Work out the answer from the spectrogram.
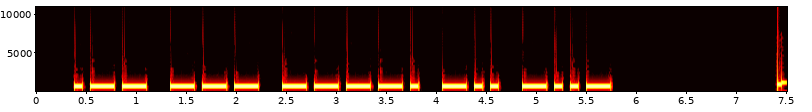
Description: Morse code, heard as a keyed tone, about 15 wpm, 700 Hz. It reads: WO9DX
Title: USA Call Signs - 5 Characters - 8x Character Spacing - 15wpm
